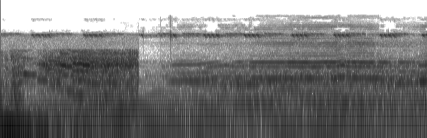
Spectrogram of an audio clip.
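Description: Cricket chirping, a high chirp about twice a second, over sustained background music with a low drone. A rushing noise in the first second and a half cuts off suddenly.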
